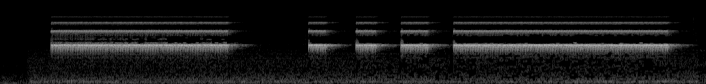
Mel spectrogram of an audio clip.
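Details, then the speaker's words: Fluke 189 multimeter, discontinued, new old stock, continuity test with Probe Master gold-plated silicone leads: high shrill beep in long and short bursts with a warbling tweedle that sounds unlatched, though probably latched; beeper working normally. "wow that buzzer sounds really strange makes it sound like it's not latched but I think it is latched it just has this weird Tweedle to it I don't like that"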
